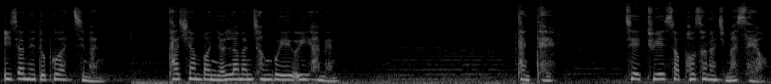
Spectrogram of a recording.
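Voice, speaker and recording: A woman playing a calm, calculating, aloof intellectual in a game, formal and detached in manner. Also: a little high, soft background music, close to an everyday voice. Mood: composed warning. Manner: measured wording, detached, formal. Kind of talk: restrained game voice acting.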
